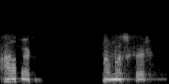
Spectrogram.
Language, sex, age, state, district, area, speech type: Marathi, male, 18-30, Maharashtra, Beed, rural, conversation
